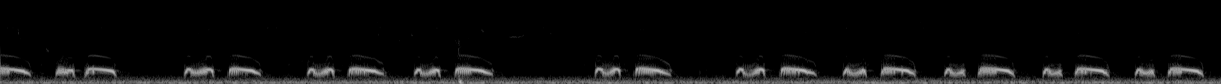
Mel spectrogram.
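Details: Long run of spotted dove coos from a bird used for luring wild doves, doubled hollow notes in regular bursts with brief pauses, one sharp click midway and faint distant bird chirps.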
